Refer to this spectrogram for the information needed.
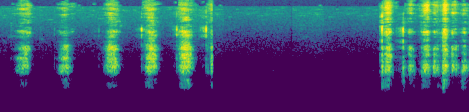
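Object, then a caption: Graphite pencil on a paper sheet over hardboard. A wooden graphite pencil scratches across a thin sheet of white drawing paper taped to a hardboard clipboard, making fast hatching strokes near the tail. Six evenly spaced, bright, raspy strokes are followed by a short near-silent pause, then a quicker, denser burst of overlapping scratches. There is no low-end thump.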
